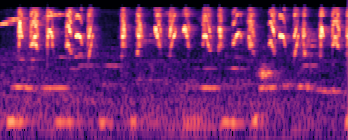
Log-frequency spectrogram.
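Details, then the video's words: ['Sogo ontong (sogon) singing as training audio: a continuous stream of sharp, high twittering notes repeated several times a second throughout, over a faint background drone.'] "Masteran Burung Sogon ( Sogo Ontong )"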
